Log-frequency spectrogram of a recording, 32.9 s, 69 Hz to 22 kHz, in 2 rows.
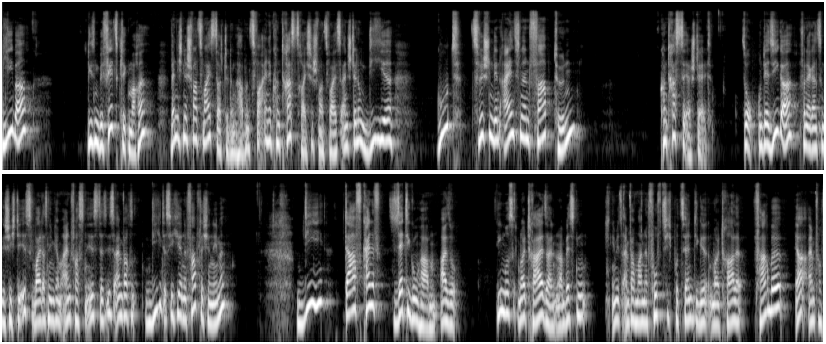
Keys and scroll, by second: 29.1 5, 29.5 0.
